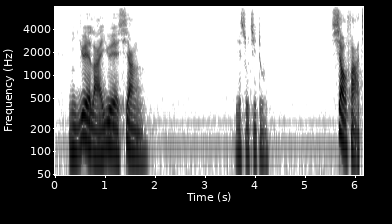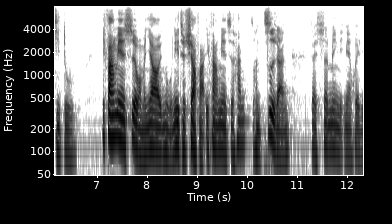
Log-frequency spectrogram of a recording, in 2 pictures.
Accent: China; 我们中国人一看到，有点不习惯哈

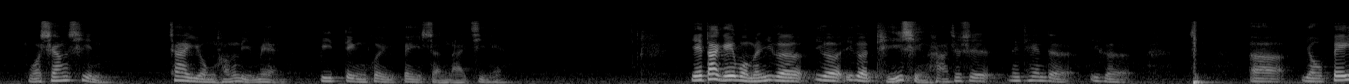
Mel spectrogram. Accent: Hong Kong; 就像那个我们香港人有一句话哈

